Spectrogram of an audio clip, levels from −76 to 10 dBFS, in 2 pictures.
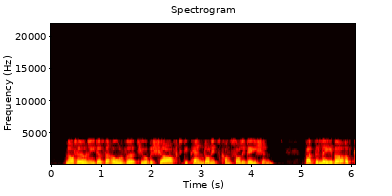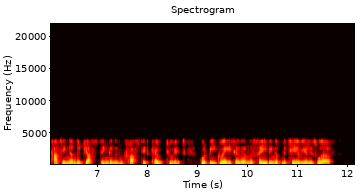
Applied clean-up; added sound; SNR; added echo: none; none; none; none.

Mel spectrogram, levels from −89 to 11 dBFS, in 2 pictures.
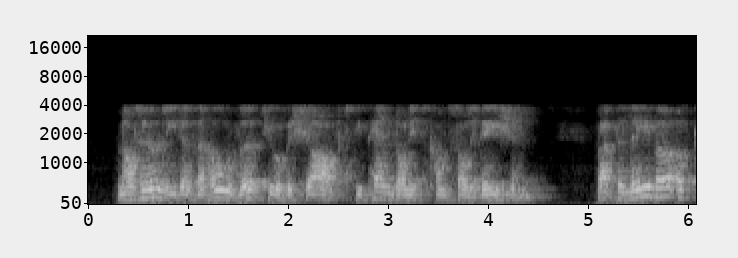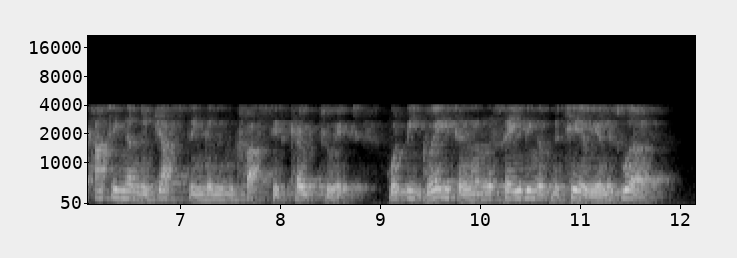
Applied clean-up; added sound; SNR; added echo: none; none; none; reverberation time 0.5 s.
